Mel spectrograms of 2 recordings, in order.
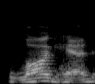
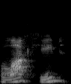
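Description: First: The name is said ending in 'head'. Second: The name is said ending in 'heed'. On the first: This is how people commonly read the spelling. "which is Loughead, as people pronounce it" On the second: This is the original Scottish pronunciation. "but it's Scottish, so it's Lockheed"

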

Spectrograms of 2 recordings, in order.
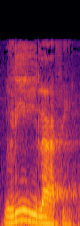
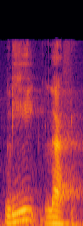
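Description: First: The word drops the hamza and ya sounds. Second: The same.

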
